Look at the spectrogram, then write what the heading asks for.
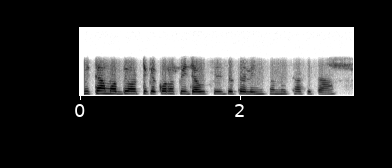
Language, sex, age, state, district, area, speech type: Odia, female, 18-30, Odisha, Nabarangpur, urban, conversation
